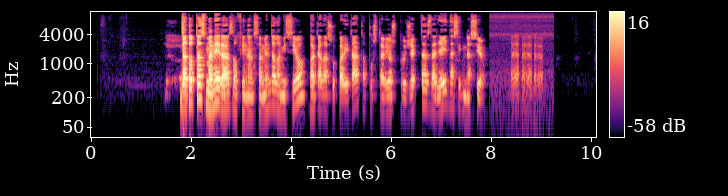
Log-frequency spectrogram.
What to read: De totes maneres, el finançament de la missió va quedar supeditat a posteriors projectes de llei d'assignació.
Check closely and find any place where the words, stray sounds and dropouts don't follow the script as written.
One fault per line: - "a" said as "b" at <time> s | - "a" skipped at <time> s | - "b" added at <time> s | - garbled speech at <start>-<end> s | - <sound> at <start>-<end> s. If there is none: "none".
- laugh at 8.4-9.0 s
